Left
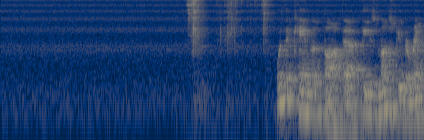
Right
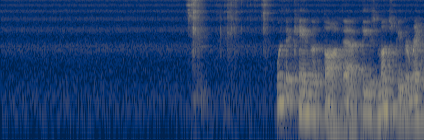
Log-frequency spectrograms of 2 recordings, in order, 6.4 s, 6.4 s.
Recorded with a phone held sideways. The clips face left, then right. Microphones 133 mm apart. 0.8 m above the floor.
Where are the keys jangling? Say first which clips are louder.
Right 1 dB; 25° right (ahead or behind), 2 m.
